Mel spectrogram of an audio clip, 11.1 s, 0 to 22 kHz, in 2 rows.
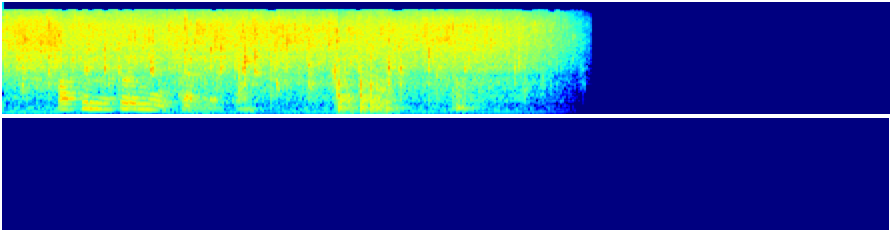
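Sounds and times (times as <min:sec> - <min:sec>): eggs sizzling in hot oil: 0:00.0 - 0:03.7.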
